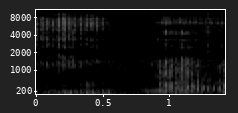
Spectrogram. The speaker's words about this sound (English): Oh, that's therapeutic out there. That's what ASMR should be. It's just cat purring from now on.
